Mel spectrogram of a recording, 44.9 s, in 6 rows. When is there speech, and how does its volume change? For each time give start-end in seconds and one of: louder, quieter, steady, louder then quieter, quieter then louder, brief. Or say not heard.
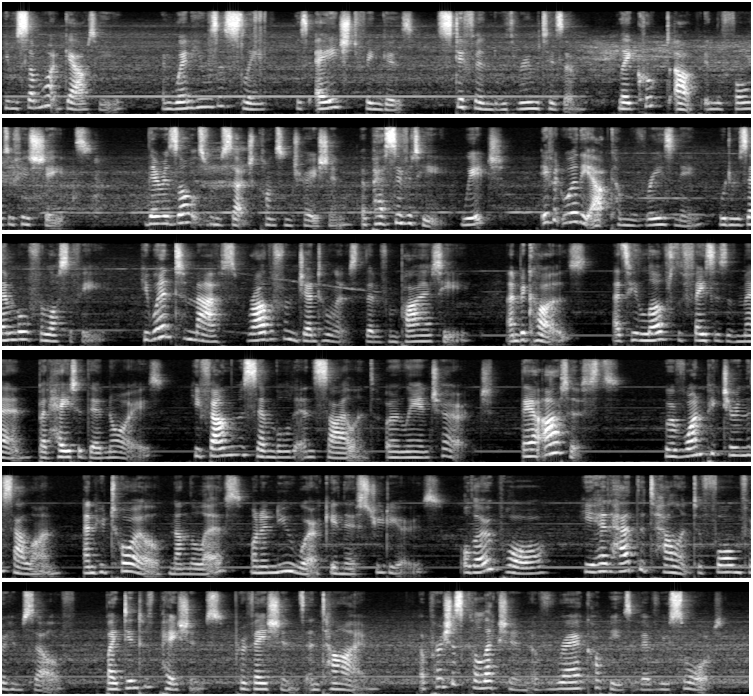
0.0-44.6 steady.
